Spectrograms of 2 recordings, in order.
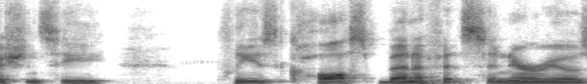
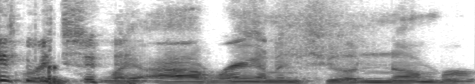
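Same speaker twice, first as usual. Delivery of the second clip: attempted Southern accent. Urged by the others, the speaker tries a sentence in a real Southern accent. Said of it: "with a real Southern accent".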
